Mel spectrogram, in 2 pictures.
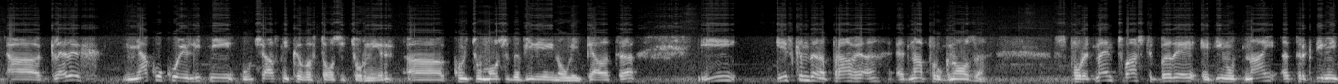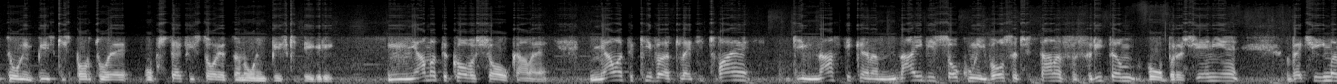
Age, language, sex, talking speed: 40-59, Bulgarian, male, 125 wpm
